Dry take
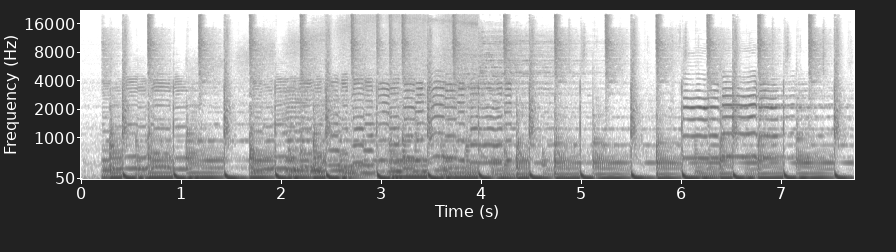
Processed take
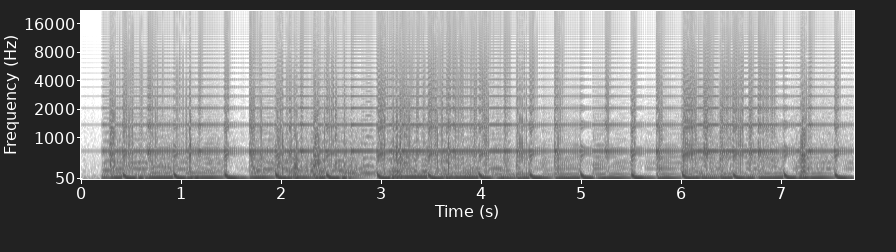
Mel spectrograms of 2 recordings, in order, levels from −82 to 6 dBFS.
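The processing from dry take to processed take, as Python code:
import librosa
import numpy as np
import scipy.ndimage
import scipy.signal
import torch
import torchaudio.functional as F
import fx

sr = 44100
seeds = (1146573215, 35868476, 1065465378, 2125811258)

y = np.r_[np.sort(x[:len(x) // 64 * 64].reshape(-1, 64), axis=1).ravel(), x[len(x) // 64 * 64:]]
y = (np.mod(10.0 ** (17.5 / 20.0) * y + 1.0, 2.0) - 1.0) / 10.0 ** (17.5 / 20.0)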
